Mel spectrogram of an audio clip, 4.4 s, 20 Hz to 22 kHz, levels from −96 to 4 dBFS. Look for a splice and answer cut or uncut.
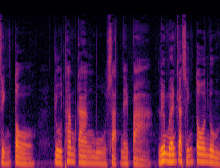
cut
